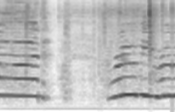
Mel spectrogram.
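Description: A woman's high-pitched excited squeals: two long held notes, the first cut off about half a second in, the second starting near the end after a short quiet gap.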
